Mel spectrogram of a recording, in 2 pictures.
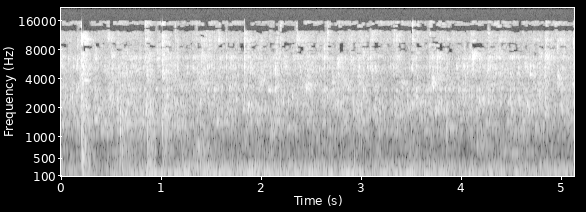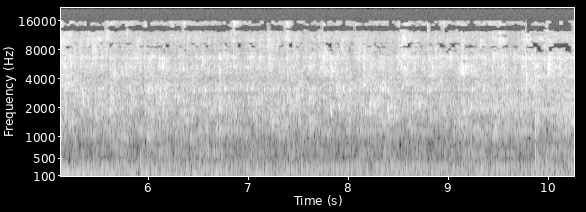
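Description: Steady trickle of water from an aquarium, with a low hum that is strongest in the first half.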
